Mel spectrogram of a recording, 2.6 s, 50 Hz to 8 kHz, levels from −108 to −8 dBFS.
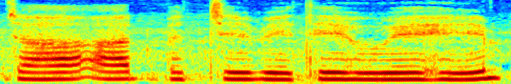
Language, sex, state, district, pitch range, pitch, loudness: Hindi, female, Arunachal Pradesh, Papum Pare, 230-240 Hz, 235 Hz, -12 LUFS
